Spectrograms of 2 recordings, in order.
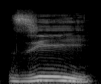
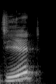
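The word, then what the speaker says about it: Z: এরপরে আমরা আগে পড়েছি জেড, কিন্তু এখানে হবে কি জি। আমরা পড়েছি জেড, কিন্তু এর প্রোনাউন্সিয়েশন, কারেক্ট প্রোনাউন্সিয়েশন কি জি।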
